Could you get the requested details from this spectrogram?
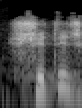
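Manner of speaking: क्षितिज said as "shitij", no k; wrong sh onset. Shown as a demonstration. Teacher quoting others: क्षितिज as "shitij". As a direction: say क्षितिज starting with bare sh. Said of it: "कुछ लोग क्षितिज कह देते हैं".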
